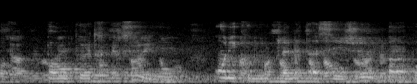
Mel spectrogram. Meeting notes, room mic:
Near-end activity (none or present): present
